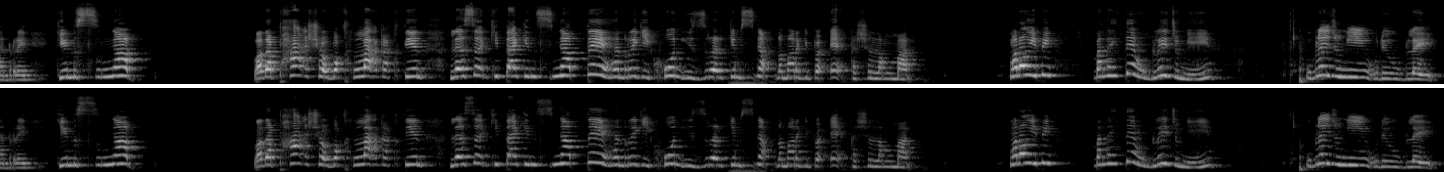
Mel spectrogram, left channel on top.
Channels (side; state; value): right; quieter; 5.6 dB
